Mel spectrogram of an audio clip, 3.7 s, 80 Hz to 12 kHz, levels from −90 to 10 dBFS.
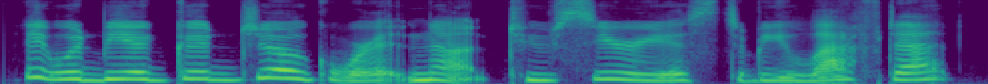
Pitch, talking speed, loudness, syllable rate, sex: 265 Hz, 245 wpm, -18 LUFS, 5.2 syllables/s, female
